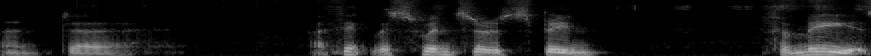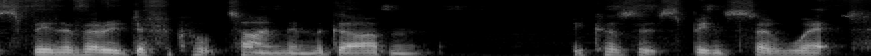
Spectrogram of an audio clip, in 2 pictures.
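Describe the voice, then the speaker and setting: A woman with a British accent speaks at a moderate pace in a very deep, low voice with fairly even intonation, long, frequent pauses and a quiet background. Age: 70s. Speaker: meditation teacher. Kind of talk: dharma talk. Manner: calm, gentle.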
